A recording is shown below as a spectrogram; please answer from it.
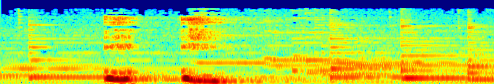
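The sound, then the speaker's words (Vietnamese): A man gives a dry cough: two short throaty bursts, then a low voiced clearing sound, with no words spoken. “Bao Trưởng bên cạnh ho khan một tiếng, nhìn Công Tôn”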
